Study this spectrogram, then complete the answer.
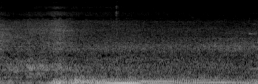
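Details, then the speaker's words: Kia Sportage G4KD at 106,000 km, first start after an engine overhaul for a knock: it catches and settles into a steady, even low idle; oil pressure comes up with no knocks or extraneous noises. "давление пошла работает ровно все хорошо ключ на крыше положено кстати тучей ну что никаких посторонних звуков абреков ничего нет"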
